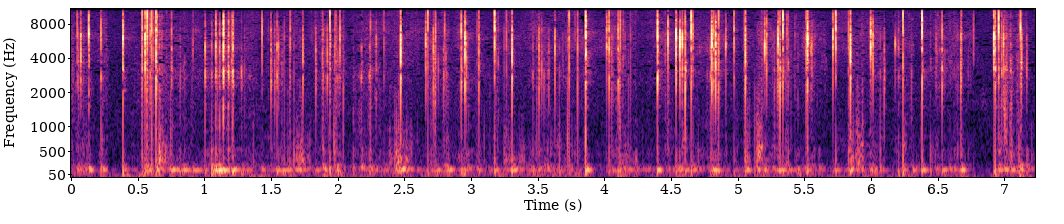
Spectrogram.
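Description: A hand-sized microphone with a mesh grille covered in colorful plastic flower-shaped rhinestones is scratched and tapped with long acrylic nails using both hands. Dense, rapid clicky taps and scratchy rustles sit over a heavy low rumbling throb, with bright transients flicking across the top.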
